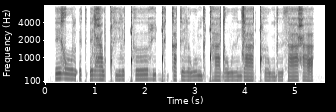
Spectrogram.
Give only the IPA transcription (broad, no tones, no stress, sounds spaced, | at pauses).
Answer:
e ɣ oː l ʔ e k ʔ e l ʕ a w ǃʰ i l ɨ ǃʰ ɵː ɦ i ɡ͡ǃ i ɡ k a k e l ɵ w u ŋ ɡ ɨ ɡ͡ǃ aː d o w ɨː n z aː ɡ ǃʰ ɵː w ŋ ɡ ʉː θ aː ħ aː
